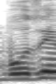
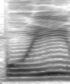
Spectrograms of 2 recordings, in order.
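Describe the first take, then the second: First: The middle consonant is a j sound. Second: The middle consonant is a y sound. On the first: This is how we used to read the name. "आपण बोजे वाचायचो" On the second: This is how the name is said in its home country. "ते बोये म्हणतात"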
